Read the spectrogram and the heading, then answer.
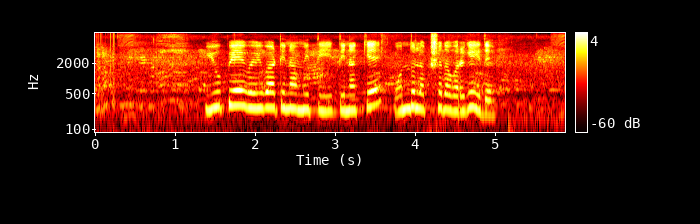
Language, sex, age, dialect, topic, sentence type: Kannada, female, 25-30, Central, banking, question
